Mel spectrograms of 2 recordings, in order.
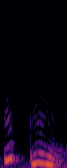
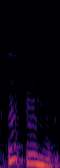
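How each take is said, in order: Both takes have the same delivery.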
